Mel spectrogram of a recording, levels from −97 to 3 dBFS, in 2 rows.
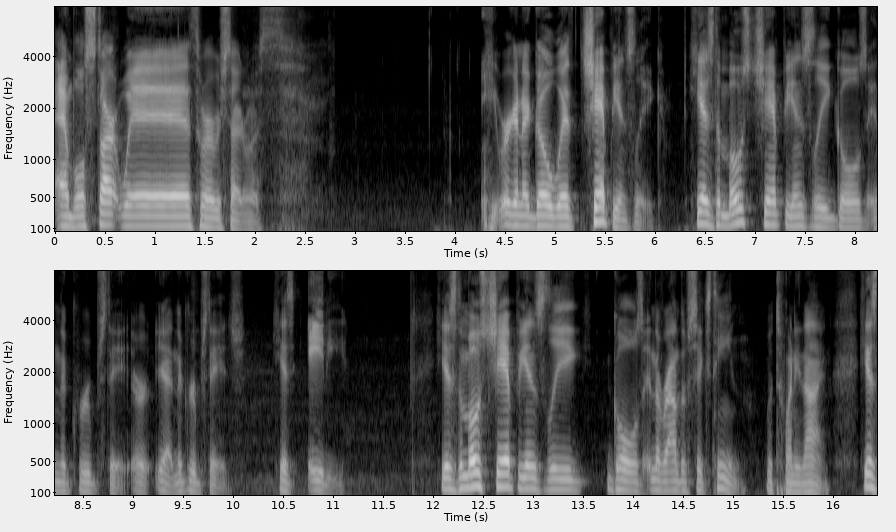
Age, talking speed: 20-39, 190 wpm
